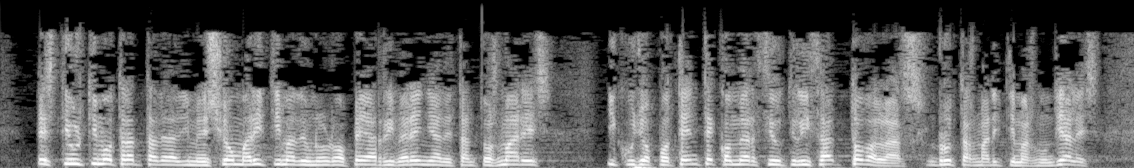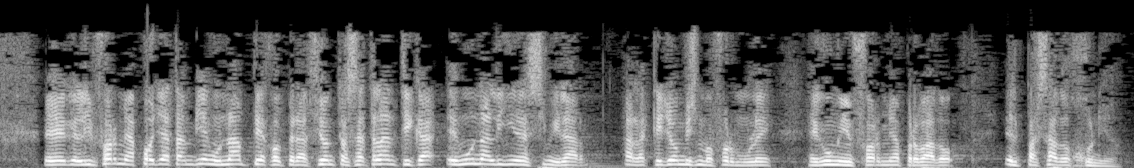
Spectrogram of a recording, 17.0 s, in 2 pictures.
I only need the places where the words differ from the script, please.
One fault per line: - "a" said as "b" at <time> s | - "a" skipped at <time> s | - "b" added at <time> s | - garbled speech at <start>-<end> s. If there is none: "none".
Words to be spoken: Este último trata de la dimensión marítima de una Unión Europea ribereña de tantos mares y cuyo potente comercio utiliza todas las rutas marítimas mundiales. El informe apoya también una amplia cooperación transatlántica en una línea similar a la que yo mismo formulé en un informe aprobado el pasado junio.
none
